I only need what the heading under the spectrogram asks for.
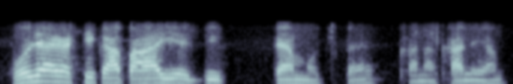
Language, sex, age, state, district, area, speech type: Urdu, male, 18-30, Bihar, Saharsa, rural, conversation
